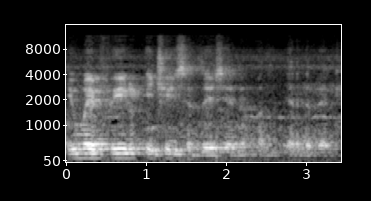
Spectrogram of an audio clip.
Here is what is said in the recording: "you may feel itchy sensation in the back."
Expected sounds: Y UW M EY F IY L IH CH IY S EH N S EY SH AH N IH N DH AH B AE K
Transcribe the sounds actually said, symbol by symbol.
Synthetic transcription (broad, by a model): Y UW M EY F IY L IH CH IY S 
